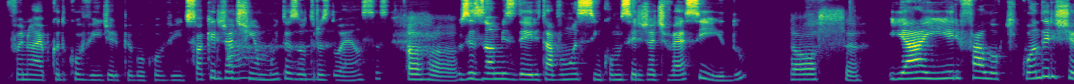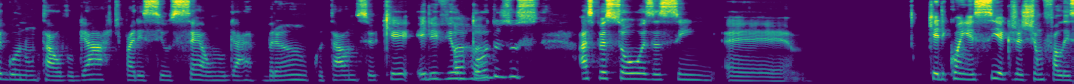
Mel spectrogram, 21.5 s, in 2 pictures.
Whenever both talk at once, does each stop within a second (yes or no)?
yes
